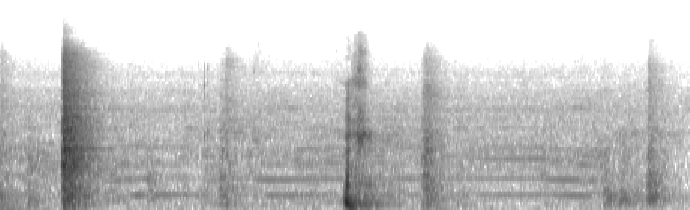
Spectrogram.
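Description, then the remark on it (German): A coffee machine runs its cleaning cycle: a low, steady mechanical hum broken by two sharp clunks and a few softer knocks and hisses at irregular intervals, with no one speaking. “Die Kaffeemaschine hat äh, ihre, ihr Reinigungsprogramm gestartet.”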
